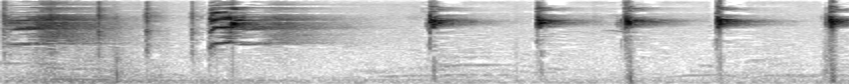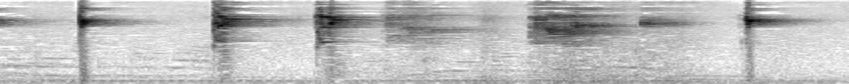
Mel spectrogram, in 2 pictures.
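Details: Lovebird giving a series of separate sharp, high chirps, roughly one every half second, some slightly buzzy, with brief gaps of quiet between them.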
